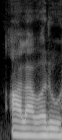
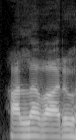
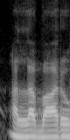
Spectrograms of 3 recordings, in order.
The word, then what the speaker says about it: आलावरू: आपके नाम के उच्चारण को लेके बहुत गलतफहमी रहती है, सही उच्चारण क्या है? कृष्ण तो मुझे पता है, संस्कृत से आया शब्द है जी, आलावारू है। आलावारू, जी, ओके। और बिहार में कैसे कैसे बुलाते हैं? अल्लाह बारू बोलते हैं और कई चीज़ें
